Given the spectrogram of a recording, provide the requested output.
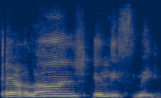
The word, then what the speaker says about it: Erlange Elisme: Her name is Erlange Elisme. Did I pronounce that right? Close. It's Erlange Elisme. You have to say it in French.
